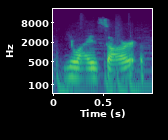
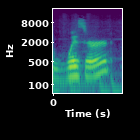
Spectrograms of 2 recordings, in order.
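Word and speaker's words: Uizard: uh today it's by UI Tsar well it starts I've been pronouncing it wrong it's a wizard but it's spelled u-i-z-a-r-d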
